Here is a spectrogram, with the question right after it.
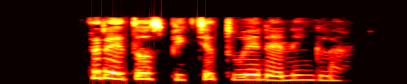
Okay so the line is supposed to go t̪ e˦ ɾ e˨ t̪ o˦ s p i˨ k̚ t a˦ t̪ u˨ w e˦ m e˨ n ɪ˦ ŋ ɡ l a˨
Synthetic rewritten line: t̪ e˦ ɾ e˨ t̪ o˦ s p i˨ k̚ t͡ʃ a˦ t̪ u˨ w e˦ n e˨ n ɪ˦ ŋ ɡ l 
